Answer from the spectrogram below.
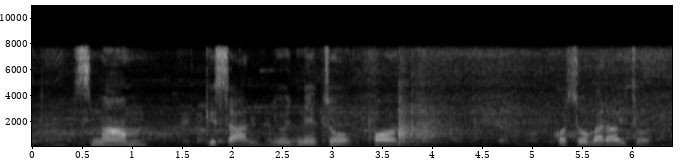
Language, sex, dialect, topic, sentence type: Marathi, male, Southern Konkan, agriculture, question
